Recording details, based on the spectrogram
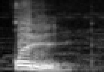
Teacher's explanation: बाद लोग यहाँ पर गलती करते हैं, छोटे काफ से पढ़ते हैं, डंडे वाले काफ से, इसको पढ़ते हैं कुल। देखें आप बड़े काफ से ही इसको पढ़ें, अगर आप छोटे काफ से पढ़ेंगे तो ये माना बदल जाएगा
